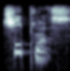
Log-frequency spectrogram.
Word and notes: cheapness: American English

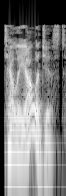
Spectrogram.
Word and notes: teleologist: British English

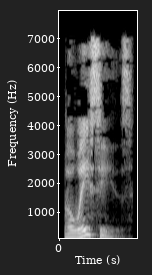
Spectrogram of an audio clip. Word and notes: oases: British English

